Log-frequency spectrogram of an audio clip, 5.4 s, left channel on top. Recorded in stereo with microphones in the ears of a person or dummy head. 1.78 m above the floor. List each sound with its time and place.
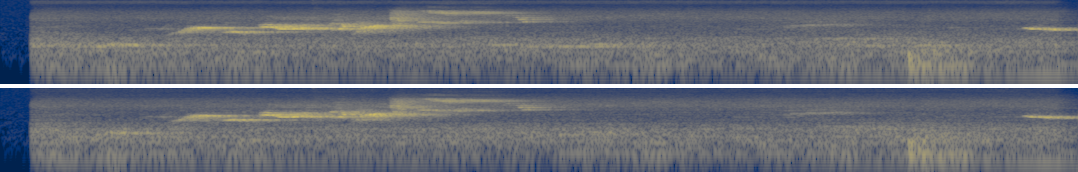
0.1 s a bird: 5° left (ahead or behind), 0.6 m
